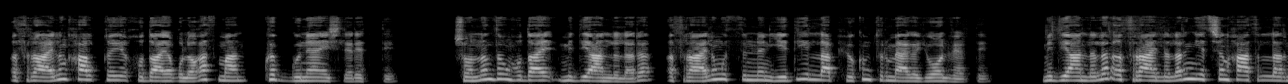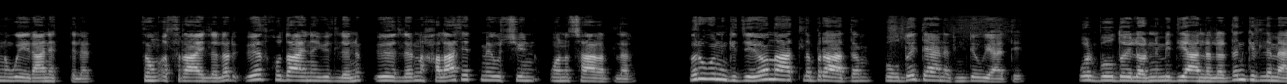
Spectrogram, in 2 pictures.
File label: turkmen, ot drama; institute for bible translation; servants of god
